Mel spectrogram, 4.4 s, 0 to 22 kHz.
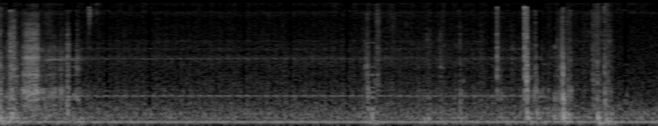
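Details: Panasonic SL-CT700 CD Walkman (2002) seeking between tracks: soft scattered ticks and a faint whirr over a quiet hum. The player sounds healthy; normal seek noise.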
